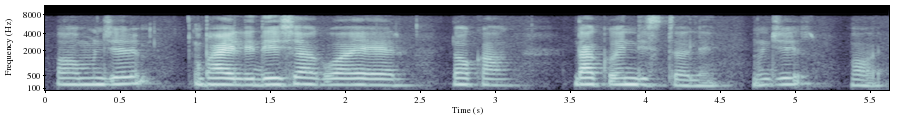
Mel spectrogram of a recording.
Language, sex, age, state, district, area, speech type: Goan Konkani, female, 18-30, Goa, Ponda, rural, spontaneous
